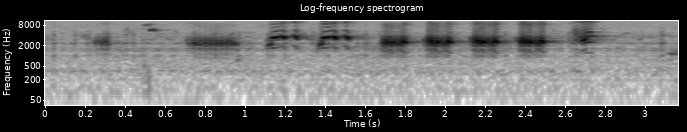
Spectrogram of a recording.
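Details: A great reed warbler on the bank of the Sviyaga River on 25 May 2017 gives loud, harsh, grating notes: a rapid croaking series of about a dozen raspy bursts in three seconds, against a quiet background.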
